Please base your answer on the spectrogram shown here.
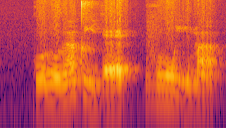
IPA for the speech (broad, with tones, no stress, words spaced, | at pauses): ku˨lu˨lã˦ti˨ jɛ˨˦ | vu˦wiː˨mã˨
